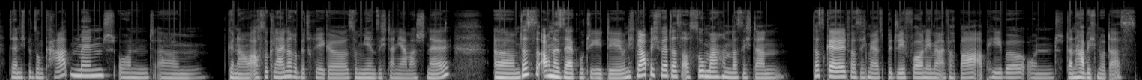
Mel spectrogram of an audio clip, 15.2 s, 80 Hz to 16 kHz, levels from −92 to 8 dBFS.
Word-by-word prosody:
denn 175 -1 -2
ich 170 - -11
bin 185 - -8
so 175 - -6
'n 165 - -8
Kartenmensch, 235 +2 0
und, 170 -1 -6
ähm, 155 +1 -9 0.3
genau, 155 -3 -2
auch 170 - 0
so 195 - -3
kleinere 185 +2 0
Beträge 160 -2 -5
summieren 160 -1 -4
sich 160 0 -11
dann 155 0 -8
ja 150 -1 -5
mal 150 +1 -8
schnell. 155 - -2 0.6
Ähm, 165 -1 +3
das 265 +3 +5
ist - - 0
auch 215 - +8
'ne 205 -3 +10
sehr 170 -2 +5
gute 165 -1 -6
Idee 155 0 -2
und 185 - 0
ich 195 - -6
glaube, 255 +3 +7
ich 245 -1 -7
werde 230 -1 +5
das 210 - -1
auch - - 0
so 215 +3 +2
machen, 195 -2 +3
dass 175 0 -3
ich 170 +1 -6
dann 160 +5 -5 0.3
das 225 0 -2
Geld, 205 -1 +6
was 180 -1 -3
ich 170 - -6
mir 165 -2 -1
als 165 - -5
Budget 170 -1 -4
vornehme, 170 -1 -2 0.2
bar 165 +2 0
abhebe 175 0 -5
und 160 0 -12
dann 170 +2 +1
habe 170 -1 +4
ich 155 - -9
nur 155 -2 -4
das. - - -7
170 Hz, 215 wpm, -23 LUFS, 160-195 Hz, 0.6 s, ne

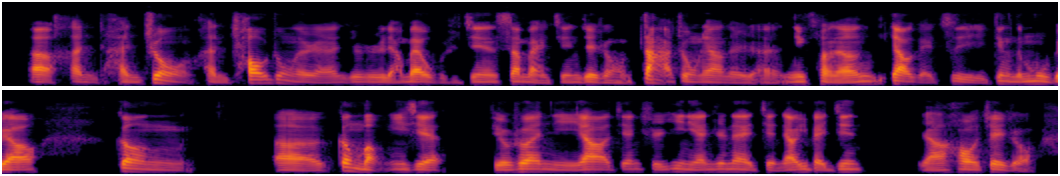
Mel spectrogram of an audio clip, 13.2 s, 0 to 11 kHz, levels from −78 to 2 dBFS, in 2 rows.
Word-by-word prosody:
啊， - - +5
很 95 -4 -4
很 90 -2 -5
重 - - +1
很 80 - -6
超 130 +10 +4
重 135 0 -7
的 90 - -4
人， 85 0 -5
就 90 - -7
是 90 - -7
250 85 -2 0
斤、 90 +3 -1
300 - - 0
斤 85 0 -6
这 90 0 +2
种 - - -6
大 - - +6
重 95 - -4
量 85 -1 0
的 75 - -6
人， 75 - -8
你 90 - 0
可 90 - +1
能 85 +4 +2
要 - - +8
给 - - -10
自 105 - -8
己 80 -5 -7
定 105 +3 -5
的 95 - -3
目 100 -1 -3
标 95 0 +4 0.5
更 95 -6 -1 0.5
啊， 85 -2 +1
更 - - +2
猛 - - +2
一 100 0 -3
些。 95 -2 +3 0.3
比 90 - -4
如 90 - 0
说 110 +1 +4
你 95 -4 -5
要 100 +1 +5
坚 105 0 -6
持 100 -1 -8
1 110 +1 -3
年 95 -1 0
之 110 - -4
内 105 -3 +1
减 - - -4
掉 90 +2 +4
100 105 - 0
斤， 105 -1 -2 0.3
然 85 +1 -1
后 100 0 +1
这 - - +2
种。 - - -5
90 Hz, 245 characters per minute, -26 LUFS, 85-100 Hz, 0.5 s, 要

